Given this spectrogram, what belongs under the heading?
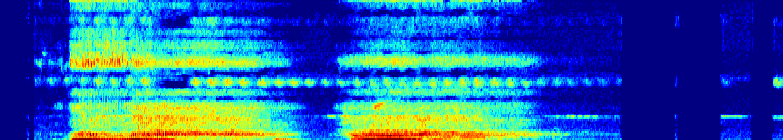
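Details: Two long, loud, rattling snores on inhaled breaths with a quiet pause between, from a sleeping girl; snoring.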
